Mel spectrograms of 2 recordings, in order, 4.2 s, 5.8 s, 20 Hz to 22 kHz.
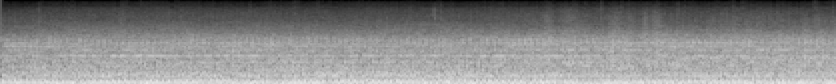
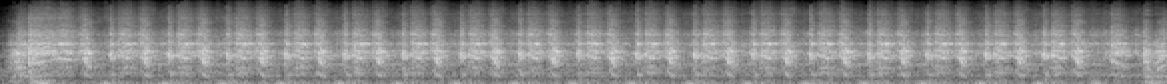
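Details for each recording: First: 2011 Polaris Ranger 500 single after full engine rebuild, driving gently during break-in at about 3900 rpm; steady, even drone with no knocks, ticks or rattles, motor absolutely quiet and healthy. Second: 2011 Polaris Ranger 500 EFI after a full engine rebuild, first start attempt with fuel pump hooked up and spark plugs in: fast, even starter cranking at about three and a half beats per second, never catching; cranks but won't fire.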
